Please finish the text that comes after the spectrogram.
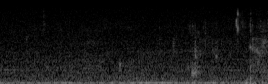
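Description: Someone takes quiet morning sips of hot, bitter black coffee with no sugar: a few soft, wet slurping and swallowing sounds toward the end, over a faint steady hiss, with no talking.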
